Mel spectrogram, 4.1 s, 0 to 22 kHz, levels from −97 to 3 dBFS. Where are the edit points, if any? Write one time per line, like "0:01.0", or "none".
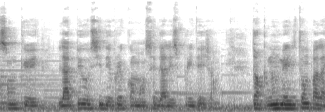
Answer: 0:02.7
